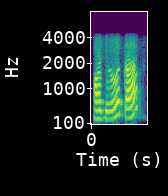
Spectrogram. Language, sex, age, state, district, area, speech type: Nepali, female, 45-60, West Bengal, Darjeeling, rural, conversation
